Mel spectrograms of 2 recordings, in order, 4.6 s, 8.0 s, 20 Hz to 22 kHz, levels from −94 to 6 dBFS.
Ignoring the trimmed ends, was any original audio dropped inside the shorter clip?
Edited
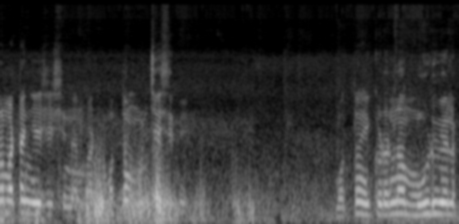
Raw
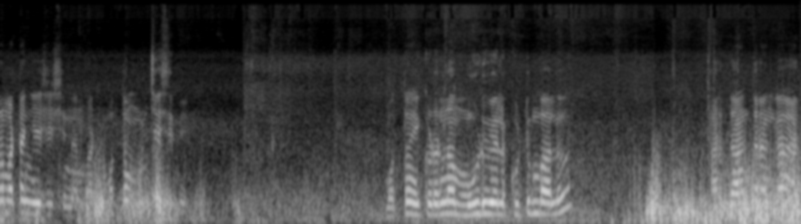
yes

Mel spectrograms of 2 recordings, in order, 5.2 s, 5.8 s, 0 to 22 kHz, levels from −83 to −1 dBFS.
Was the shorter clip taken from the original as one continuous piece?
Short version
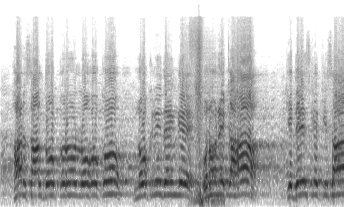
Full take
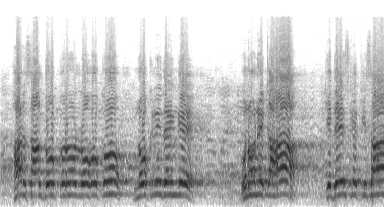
no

